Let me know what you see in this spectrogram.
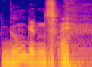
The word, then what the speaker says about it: Gungans: Oh, actually, it's pronounced Gungans.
